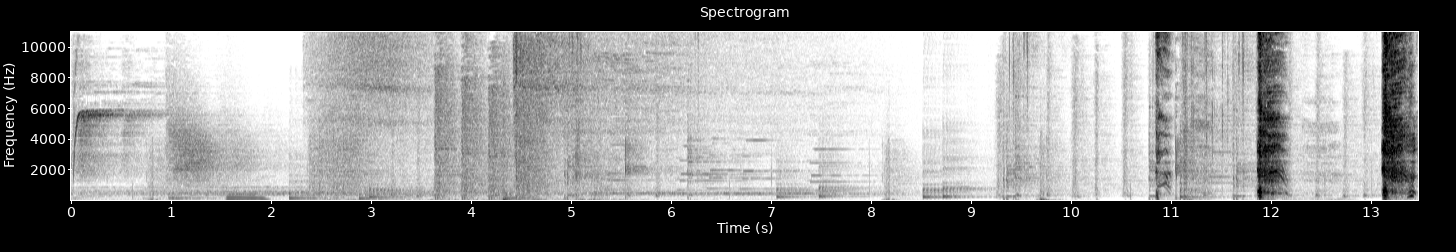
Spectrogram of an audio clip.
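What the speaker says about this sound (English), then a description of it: "Don't mind me coughing." A person coughs several times, close to the microphone, amid scattered soft taps and thumps. The coughs come louder and in bursts toward the end.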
